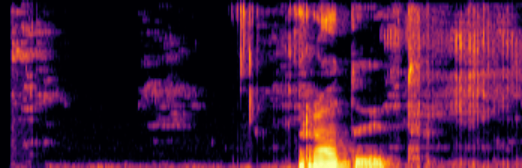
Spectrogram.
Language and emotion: Russian, neutral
